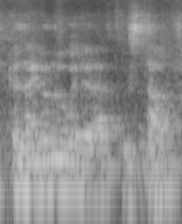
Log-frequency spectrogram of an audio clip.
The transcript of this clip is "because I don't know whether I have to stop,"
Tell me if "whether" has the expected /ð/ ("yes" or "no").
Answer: no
